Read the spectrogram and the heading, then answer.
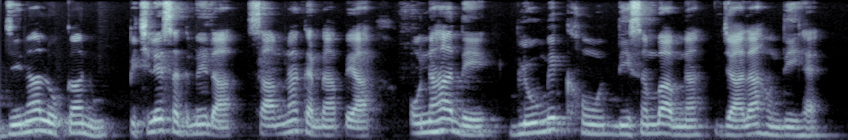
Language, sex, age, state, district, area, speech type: Punjabi, male, 18-30, Punjab, Jalandhar, urban, read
